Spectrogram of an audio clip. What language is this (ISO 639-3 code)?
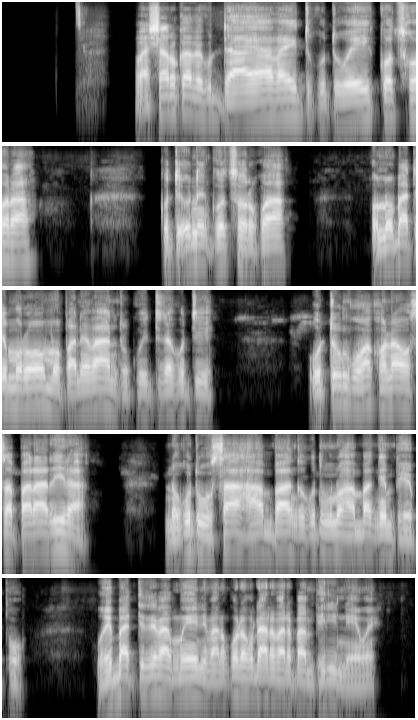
ndc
